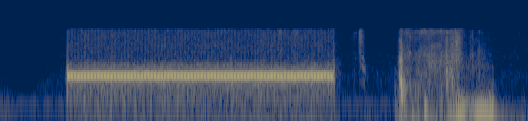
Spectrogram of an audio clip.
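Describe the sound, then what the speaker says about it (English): A steady telephone dial tone holds for about two seconds, then cuts off into brief clicks and a burst of ringing call-connection noise, loud and close over a phone line. "It's dialing. It's ringing."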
